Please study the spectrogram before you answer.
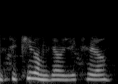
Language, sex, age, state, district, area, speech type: Odia, female, 18-30, Odisha, Koraput, urban, conversation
